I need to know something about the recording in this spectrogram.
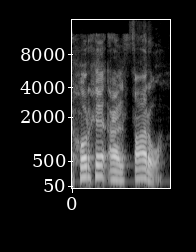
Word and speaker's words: Alfaro: So Jorge Alfaro, apparently, let me go ahead and say it right. Jorge Alfaro. So that's how you say it. It's in Spanish.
